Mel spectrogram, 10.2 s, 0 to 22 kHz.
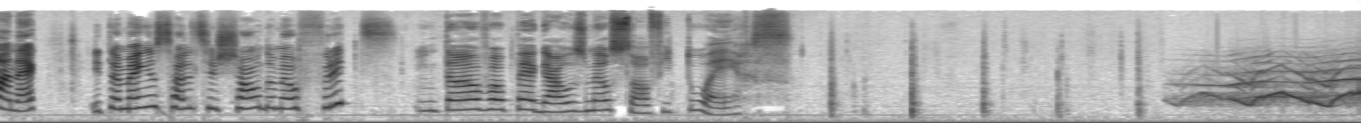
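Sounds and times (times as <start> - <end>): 
speech: 0.2 - 5.8
police siren wailing in a fast warbling pattern: 8.8 - 10.1.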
